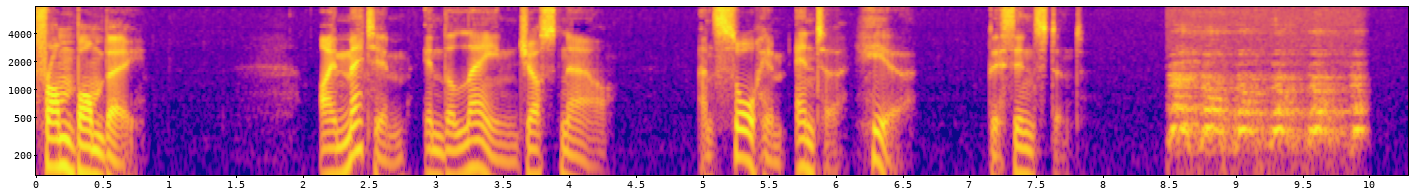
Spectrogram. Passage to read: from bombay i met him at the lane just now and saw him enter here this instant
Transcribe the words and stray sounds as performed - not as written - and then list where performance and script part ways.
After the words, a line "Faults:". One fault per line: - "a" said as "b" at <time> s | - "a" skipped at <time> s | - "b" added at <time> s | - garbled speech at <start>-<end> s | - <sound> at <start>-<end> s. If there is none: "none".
from bombay i met him in the lane just now and saw him enter here this instant
Faults:
- "at" said as "in" at 2.9 s
- bark at 8.5-10.0 s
